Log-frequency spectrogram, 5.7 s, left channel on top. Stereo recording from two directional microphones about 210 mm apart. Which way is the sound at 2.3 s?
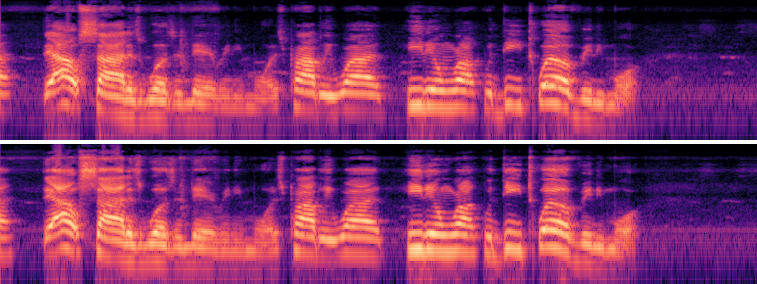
50° right (ahead or behind).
